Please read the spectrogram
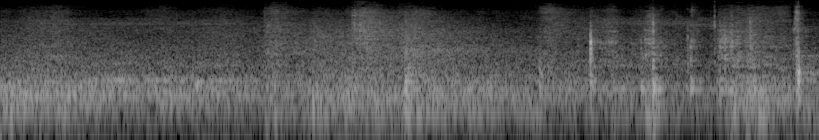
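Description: Faint room tone in a small plastered room, with a few soft clicks and knocks about three seconds in from the handheld camera being moved.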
